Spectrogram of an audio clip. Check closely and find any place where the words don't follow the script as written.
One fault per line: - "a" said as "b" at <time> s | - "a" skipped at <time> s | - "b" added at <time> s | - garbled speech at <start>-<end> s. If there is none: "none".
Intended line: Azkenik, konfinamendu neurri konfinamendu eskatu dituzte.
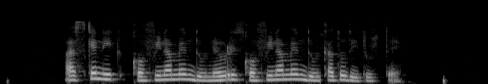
none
